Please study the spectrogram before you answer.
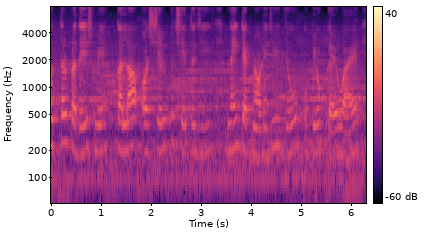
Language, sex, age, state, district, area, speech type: Sindhi, female, 45-60, Uttar Pradesh, Lucknow, urban, spontaneous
